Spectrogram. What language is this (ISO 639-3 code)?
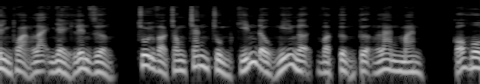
vie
